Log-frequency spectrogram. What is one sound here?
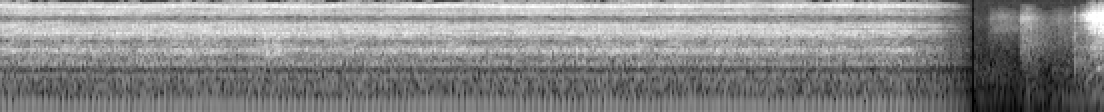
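A sandblasting nozzle hisses steadily against metal.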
